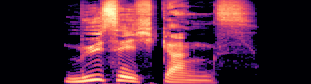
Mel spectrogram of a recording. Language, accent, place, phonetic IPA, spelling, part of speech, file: German, Germany, Berlin, [ˈmyːsɪçˌɡaŋs], Müßiggangs, noun, De-Müßiggangs.ogg
- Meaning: genitive singular of Müßiggang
